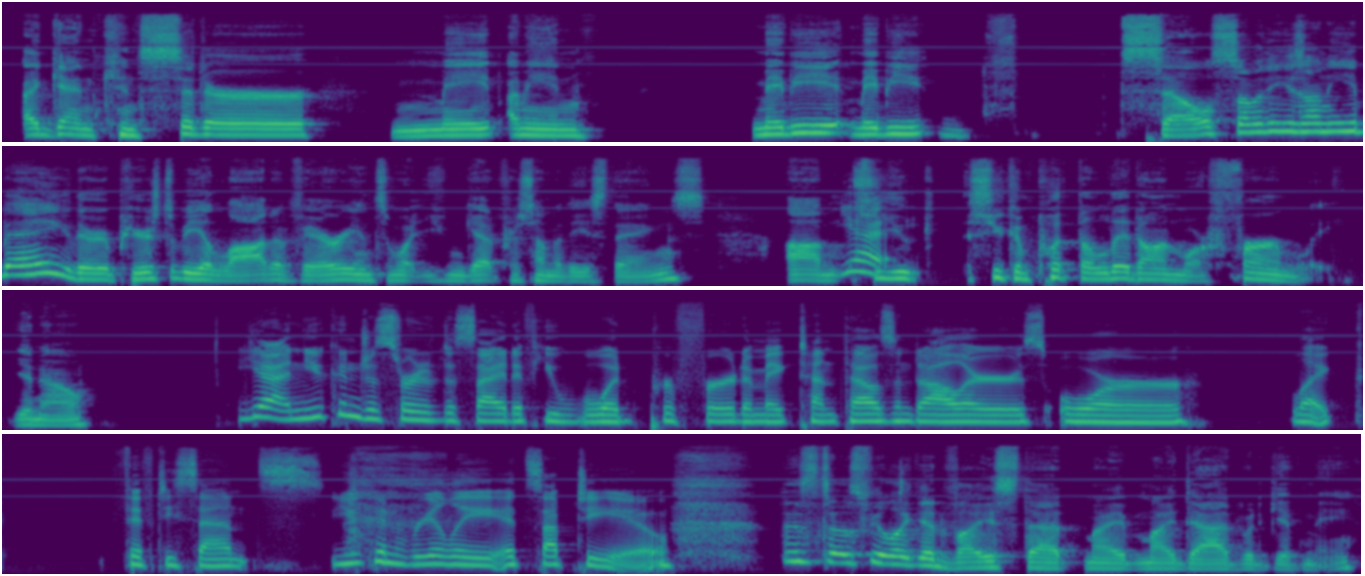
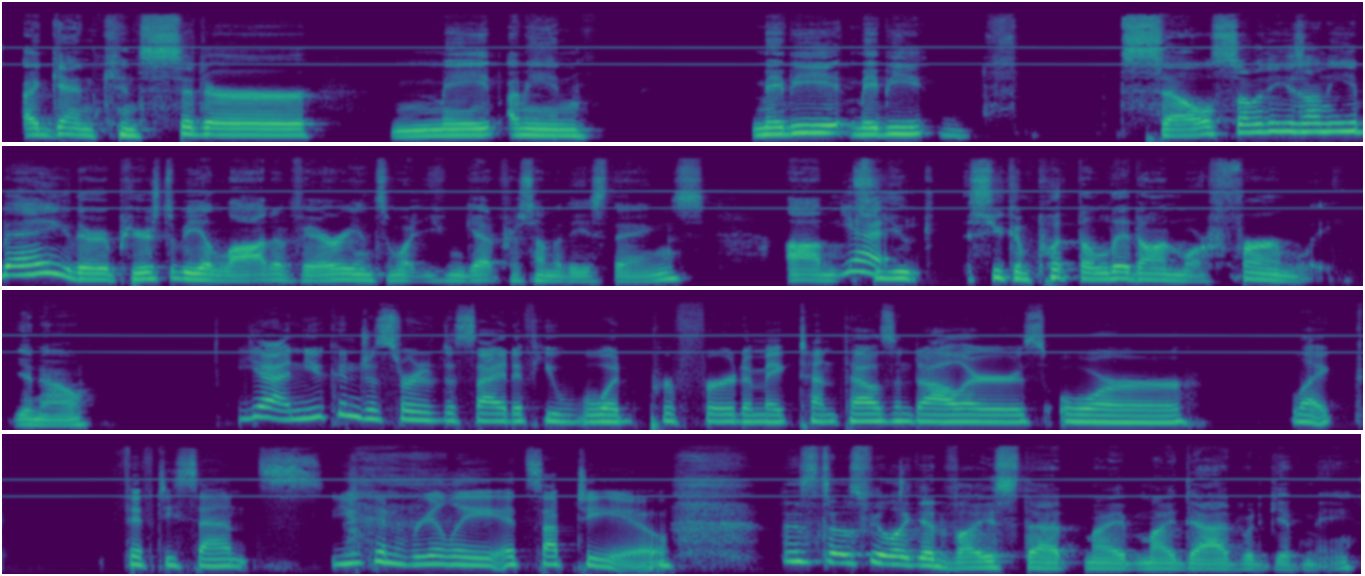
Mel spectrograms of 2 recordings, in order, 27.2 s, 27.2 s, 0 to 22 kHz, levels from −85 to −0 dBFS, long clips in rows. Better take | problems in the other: first | high-pitched whine; loud; throughout; 6.5 kHz, 9 dB below the speech; faint in the first

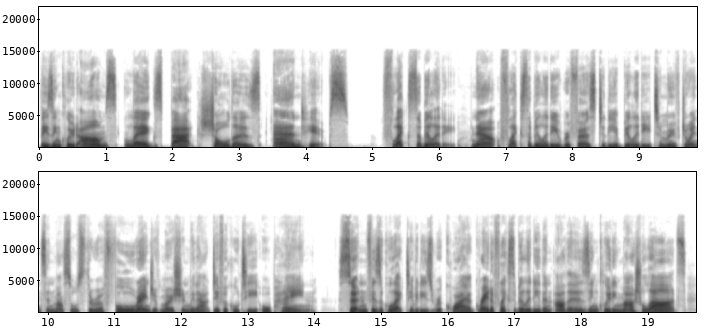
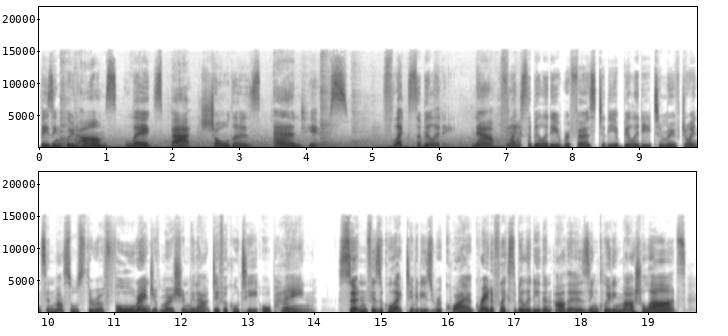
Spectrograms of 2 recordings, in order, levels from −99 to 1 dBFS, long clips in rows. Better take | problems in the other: first | footsteps; noticeable; until 7 s; peak 4 dB below the speech

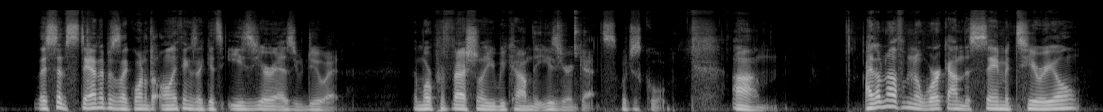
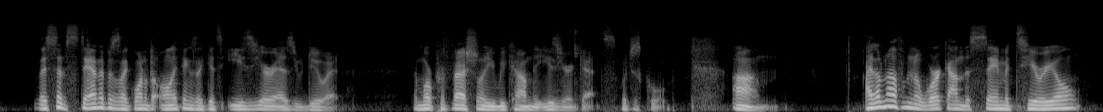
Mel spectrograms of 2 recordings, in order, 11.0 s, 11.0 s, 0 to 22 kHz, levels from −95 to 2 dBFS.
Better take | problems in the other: first | muffled; very; fading above 1.5 kHz

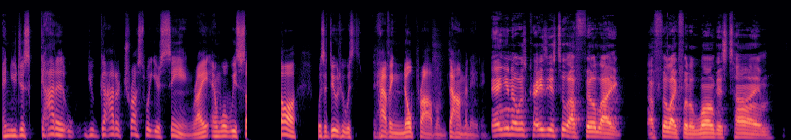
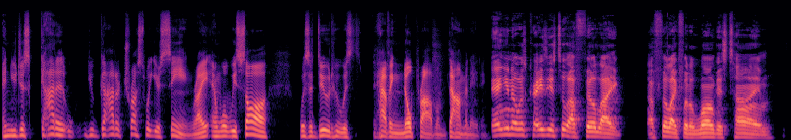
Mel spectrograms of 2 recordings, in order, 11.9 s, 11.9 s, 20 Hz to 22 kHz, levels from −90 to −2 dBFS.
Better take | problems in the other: second | audio freezing; at 3.5 s for 0.5 s

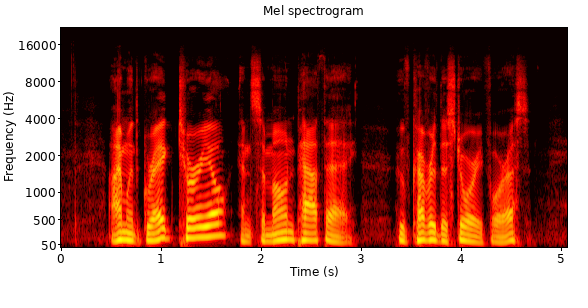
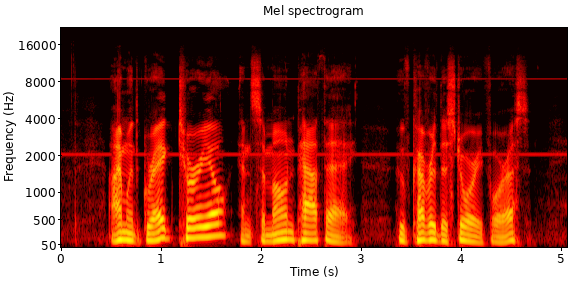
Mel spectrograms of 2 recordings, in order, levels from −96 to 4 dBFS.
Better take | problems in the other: first | high-pitched whine; faint; throughout; 2 kHz, 35 dB below the speech

